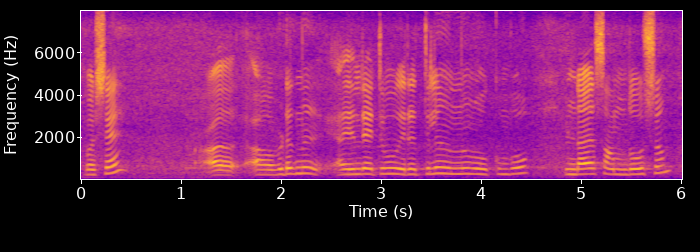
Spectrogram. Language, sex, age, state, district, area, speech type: Malayalam, female, 18-30, Kerala, Kasaragod, urban, spontaneous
